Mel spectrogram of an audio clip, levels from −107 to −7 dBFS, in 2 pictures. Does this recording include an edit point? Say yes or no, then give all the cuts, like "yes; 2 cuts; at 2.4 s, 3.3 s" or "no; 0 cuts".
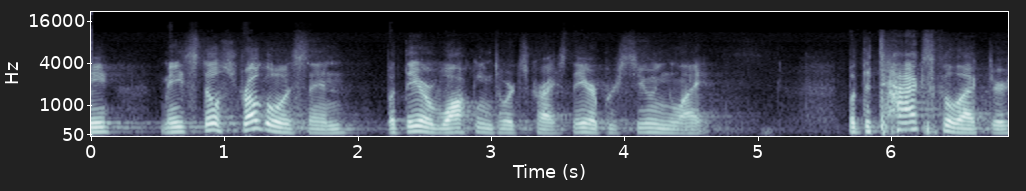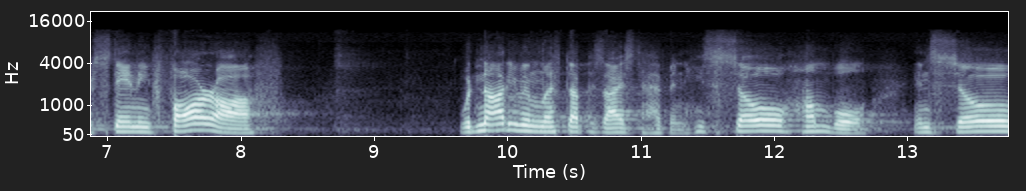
no; 0 cuts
